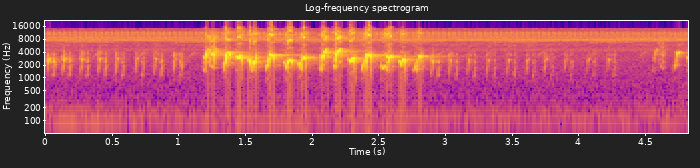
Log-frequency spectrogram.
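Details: Caged decoy red-whiskered bulbul giving doubled song phrases at wild birds: soft rapid ticking notes, then a loud rich warbled phrase of slurred whistles lasting about two seconds, followed by quieter ticks.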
